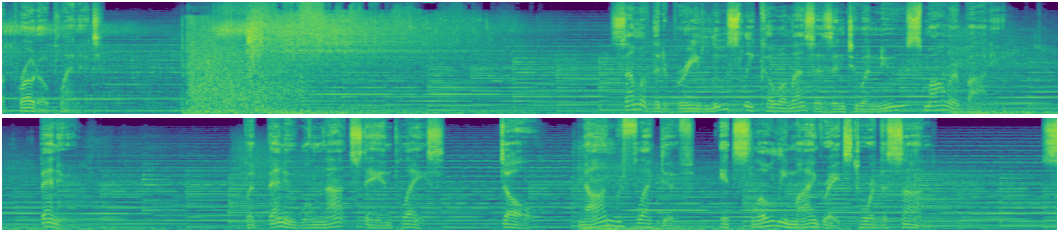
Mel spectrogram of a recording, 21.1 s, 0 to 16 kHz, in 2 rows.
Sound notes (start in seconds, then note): 1.8 loud explosion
